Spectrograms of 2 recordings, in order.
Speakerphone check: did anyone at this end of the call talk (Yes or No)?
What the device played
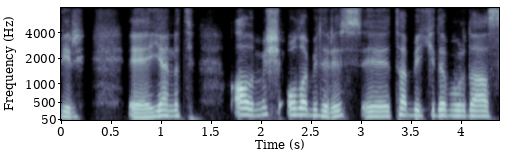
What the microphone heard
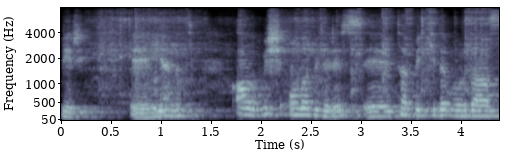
No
